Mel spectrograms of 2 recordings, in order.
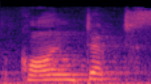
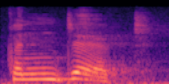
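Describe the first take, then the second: First: The stress is on the first syllable. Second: The stress is on the second syllable. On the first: It is a noun, as in a character certificate. "ഇതുപോലെ തന്നെയാണ്" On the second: It is a verb, as in conducting a program. "Conduct എ programme എന്നുള്ളത് verb ഫോമാണ്"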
